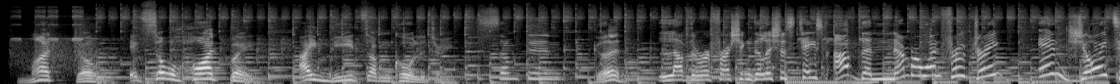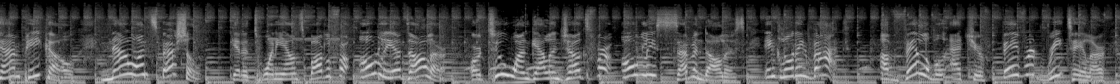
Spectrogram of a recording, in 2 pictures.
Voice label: Spring Sale Teen Ad; TPC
